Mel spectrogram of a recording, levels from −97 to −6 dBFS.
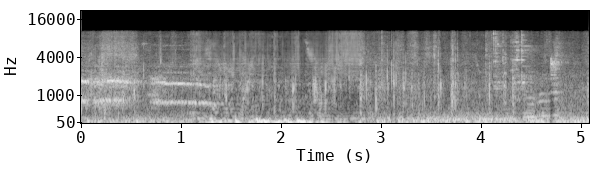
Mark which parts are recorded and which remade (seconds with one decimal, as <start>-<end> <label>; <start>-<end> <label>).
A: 0.0-1.1 recorded; 1.1-2.8 remade; 2.8-5.1 recorded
